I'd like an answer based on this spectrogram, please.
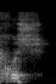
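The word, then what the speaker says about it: خوش: आपको नजर नहीं आएगा जिसकी बेहतरीन मिसाल है खुश खुश में वाव को इतना कम टाइम मिला है प्रोनाउंस करने के लिए कि ऐसा लगता है वाव है नहीं सिर्फ ख पे पेश लगा हुआ है बस जबकि वाऊ इस देयर उसी तरह कितने ही ऐसे अल्फाज है जिसमें वाव लिखते हैं मगर बोलते नहीं है।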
